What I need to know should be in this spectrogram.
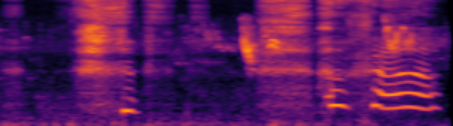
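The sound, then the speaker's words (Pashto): A woman cries in gasping sobs and short, breathy whimpers, ending in a wavering, high-pitched wail. “مورې مه ژاړه”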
